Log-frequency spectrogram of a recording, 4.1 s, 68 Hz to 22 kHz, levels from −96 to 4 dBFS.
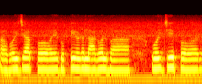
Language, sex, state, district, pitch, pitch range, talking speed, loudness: Bhojpuri, female, Uttar Pradesh, Ghazipur, 195 Hz, 185-200 Hz, 150 wpm, -15 LUFS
